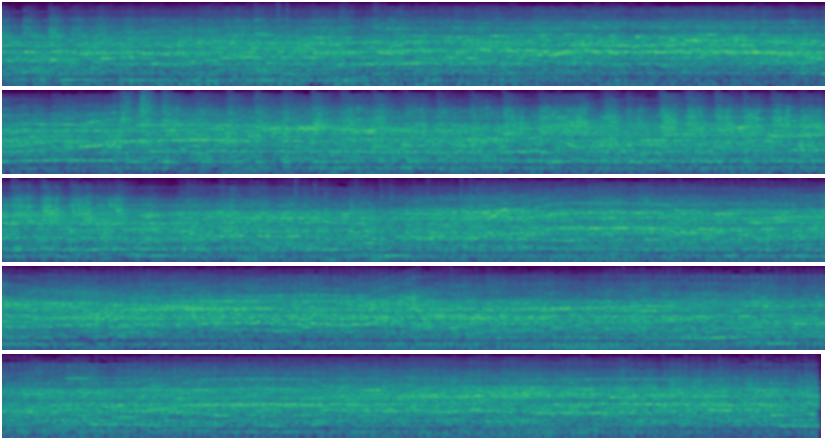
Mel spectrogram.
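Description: Live harsh noise music played on electronics through amplification: a loud, unbroken wall of noise with wavering high tones running through it, and a rapid crackle in the highs from about five to nine seconds in.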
